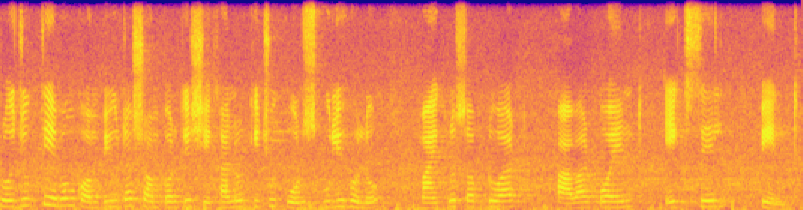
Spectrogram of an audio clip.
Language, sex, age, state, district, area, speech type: Bengali, female, 30-45, West Bengal, Kolkata, urban, spontaneous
